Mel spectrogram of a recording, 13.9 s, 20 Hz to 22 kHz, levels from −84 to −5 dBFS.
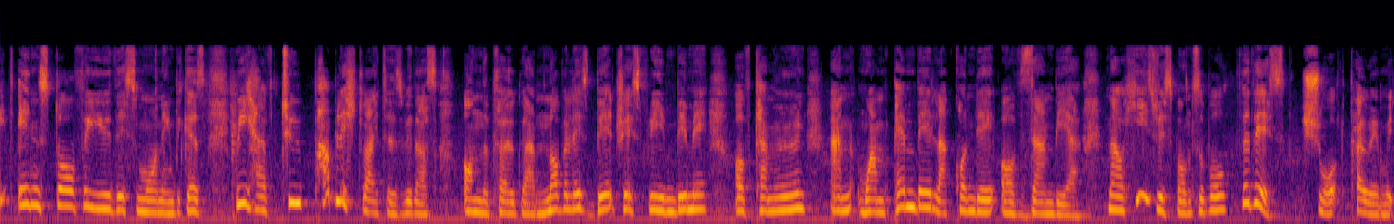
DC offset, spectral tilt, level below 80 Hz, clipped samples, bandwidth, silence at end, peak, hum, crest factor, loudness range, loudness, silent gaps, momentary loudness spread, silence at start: under 0.1%; -4 dB/octave; -60 dBFS; under 0.1%; 10.5 kHz; 0 s; -8 dBFS; none; 20 dB; 2 LU; -26 LUFS; none; 5 LU; 0 s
